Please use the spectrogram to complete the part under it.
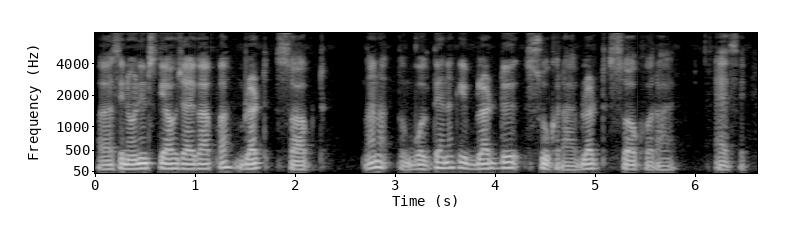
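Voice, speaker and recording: Low-voiced man teaching vocab. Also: moderate pace, darkish tone. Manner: chatty, with repeated questions to the viewer. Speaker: exam-prep vocabulary teacher. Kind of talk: explanatory lesson.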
